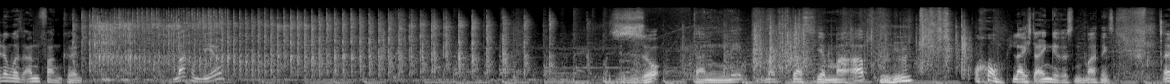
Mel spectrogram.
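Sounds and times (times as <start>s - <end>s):
speech: 0.0s - 1.1s, 1.7s - 2.4s, 6.1s - 11.7s
low quiet musical bed: 0.0s - 11.7s
spinning prize wheel clicking: 0.7s - 6.3s.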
